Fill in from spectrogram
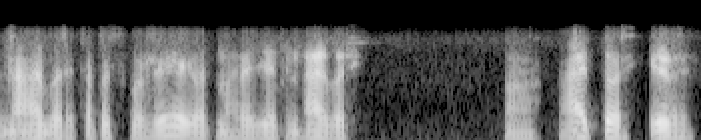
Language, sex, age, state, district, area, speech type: Kannada, male, 30-45, Karnataka, Gadag, rural, conversation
